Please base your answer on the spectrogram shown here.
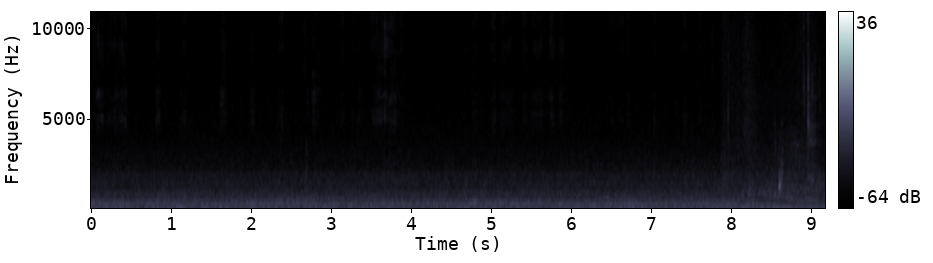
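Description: Steady scratching of chalk or marker on a classroom board during a chemistry lecture, a continuous dry rasp over a constant low room hum, with no one speaking.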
